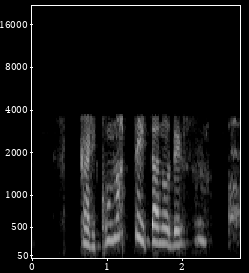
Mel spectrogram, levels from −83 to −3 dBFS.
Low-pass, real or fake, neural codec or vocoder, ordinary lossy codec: 3.6 kHz; fake; vocoder, 22.05 kHz, 80 mel bands, HiFi-GAN; none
